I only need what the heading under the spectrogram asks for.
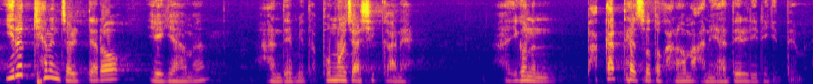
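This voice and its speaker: Gravelly man. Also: on the high side. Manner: lively, acts out dialogue, chuckles. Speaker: Buddhist teacher answering questions. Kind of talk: sermon-like Q&A advice. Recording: long hall reverb.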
